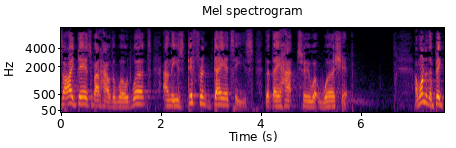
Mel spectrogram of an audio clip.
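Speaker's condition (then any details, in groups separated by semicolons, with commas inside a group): No condition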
